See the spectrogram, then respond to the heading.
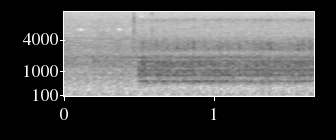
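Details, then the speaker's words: Honda Element manual transmission, noisy in fifth gear at about 30 mph and 1100 rpm, heard through an electronic stethoscope channel: steady mid-pitched whine over the hum; worn internal bearings, gearbox needs repair or replacement. "malas noticias compañeros hasta aquí se escucha se me cayó pero ahí está el Canal 2 no mienten soy el portador de las malas noticias esta transmisión o se arregla o se pone una usada"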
